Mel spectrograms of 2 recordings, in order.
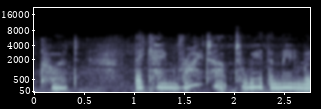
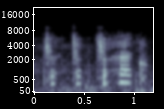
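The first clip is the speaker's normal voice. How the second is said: caws leaping much higher; a caught jackdaw crying out much higher for help; urgent jackdaw cry; 14 semitones higher than usual. Acted. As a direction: call for help like a caught bird. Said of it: "cried the jackdaw, urgently calling for help".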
